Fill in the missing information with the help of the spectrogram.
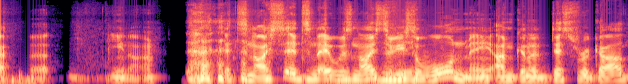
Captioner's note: laughs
